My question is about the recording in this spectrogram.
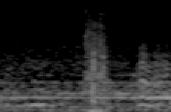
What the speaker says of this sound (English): I like how you can hear the fly buzzing around.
